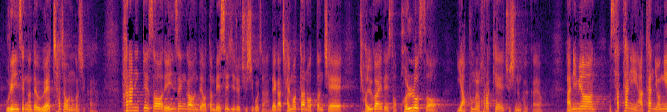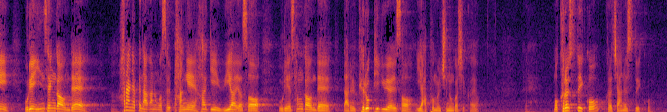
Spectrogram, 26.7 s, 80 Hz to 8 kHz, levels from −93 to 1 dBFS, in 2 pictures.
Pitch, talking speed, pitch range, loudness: 140 Hz, 330 characters per minute, 115-165 Hz, -22 LUFS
